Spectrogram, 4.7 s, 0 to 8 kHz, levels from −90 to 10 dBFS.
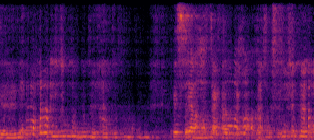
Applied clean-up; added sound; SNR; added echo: neural separator model SepFormer DNS4.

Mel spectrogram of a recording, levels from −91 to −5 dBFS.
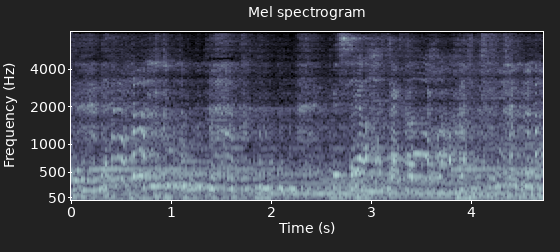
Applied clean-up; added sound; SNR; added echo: none; Piano; 7 dB; reverberation time 1.2 s.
